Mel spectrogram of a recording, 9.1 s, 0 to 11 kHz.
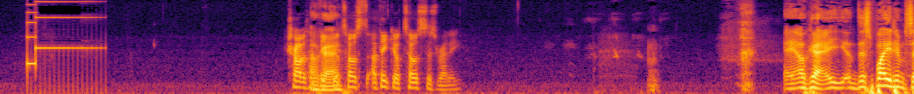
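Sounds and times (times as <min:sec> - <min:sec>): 
electronic notification chime from a Game Boy handheld game console: 0:00.3 - 0:01.1
speech: 0:02.9 - 0:04.8, 0:07.8 - 0:09.1.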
